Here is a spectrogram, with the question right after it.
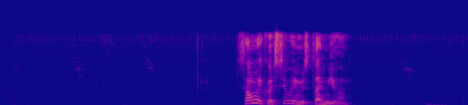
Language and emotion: Russian, neutral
